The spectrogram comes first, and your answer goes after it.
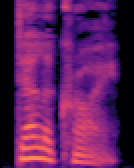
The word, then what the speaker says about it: Delacroix: Bobby and Harry Jones and Dickie Delacroix, the people in the town pronounce his name, Delacroix, make a very large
